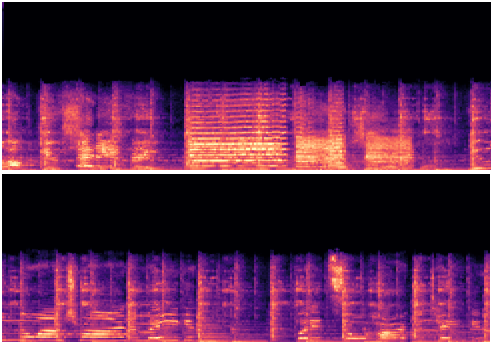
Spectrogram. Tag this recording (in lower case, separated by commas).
music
